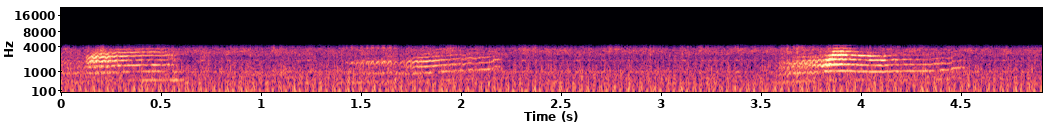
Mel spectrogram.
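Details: Bengal cat giving three short meows within five seconds, the last louder and bending downward, over constant background hiss.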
